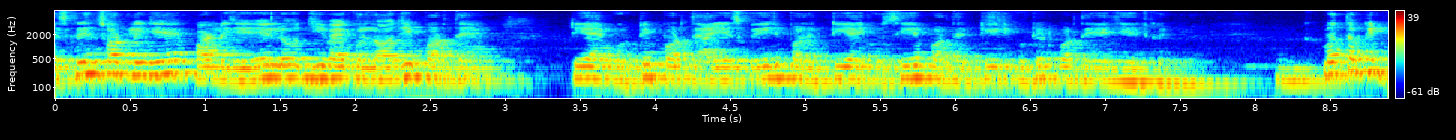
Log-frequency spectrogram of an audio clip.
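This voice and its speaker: A man teaching English reading in a tutorial lesson, drilling vowel sounds slowly with repeated cues. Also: fairly high pitch, a little mellow. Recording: echoey, dull lo-fi room sound.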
